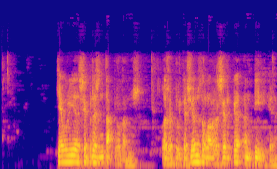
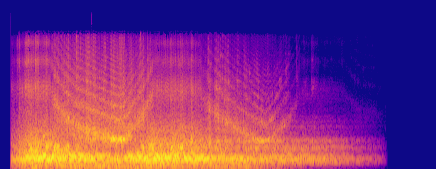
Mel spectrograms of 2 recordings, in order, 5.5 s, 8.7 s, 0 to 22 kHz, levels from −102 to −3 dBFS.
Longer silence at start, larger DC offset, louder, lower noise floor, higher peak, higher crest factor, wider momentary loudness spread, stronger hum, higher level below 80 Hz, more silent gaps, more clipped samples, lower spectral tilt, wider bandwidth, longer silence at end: first, 1.15 s vs 0.2 s; neither; second, -16 LUFS vs -13 LUFS; second, -57 dBFS vs under -90 dBFS; about the same, 0 dBFS vs -2 dBFS; about the same, 16 dB vs 12 dB; second, 10 LU vs 17 LU; neither; second, -36 dBFS vs -30 dBFS; neither; neither; second, -6 dB/octave vs -8.5 dB/octave; second, 7.2 kHz vs 10.5 kHz; second, 0 s vs 1.9 s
